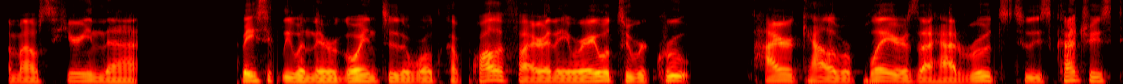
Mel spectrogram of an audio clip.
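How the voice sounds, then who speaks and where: A man's voice: mid-range voice, fairly even intonation, fairly quick, smooth, dry recording, studio quality. A man co-hosting a soccer podcast, speaking hesitantly and filling his sentences with "like.". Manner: hesitant, heavy use of "like". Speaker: podcast co-host. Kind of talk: casual chat.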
